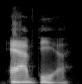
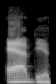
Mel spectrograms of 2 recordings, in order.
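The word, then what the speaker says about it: Avdija: Everybody outside of Portland who's tried to say Denny Avdia over the last 24 to 48 hours has done a bad job. AIA. It's not Avdia, it's Avdia.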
